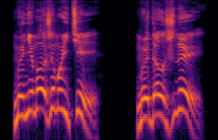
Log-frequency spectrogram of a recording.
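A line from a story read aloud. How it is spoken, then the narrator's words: Shout. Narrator (Russian): крикнул Хатхор Маат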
